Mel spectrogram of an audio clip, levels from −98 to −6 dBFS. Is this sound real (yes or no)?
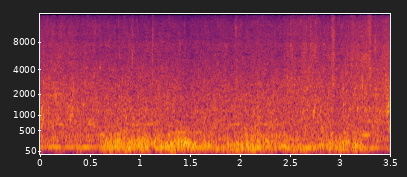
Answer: no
